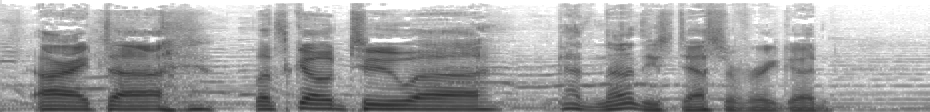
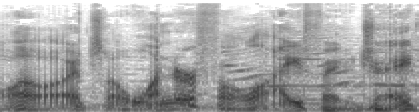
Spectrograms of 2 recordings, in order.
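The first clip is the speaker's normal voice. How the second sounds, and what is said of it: Jimmy Stewart impression. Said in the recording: “I used to do a really good Jimmy Stewart impression ... Are you going to do a Jimmy Stewart impression?”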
